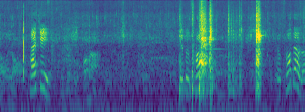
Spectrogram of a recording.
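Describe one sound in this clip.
Water from a hose splashes into a basin.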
